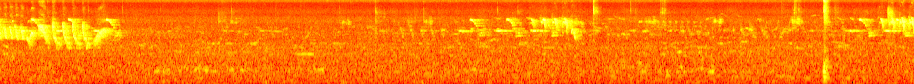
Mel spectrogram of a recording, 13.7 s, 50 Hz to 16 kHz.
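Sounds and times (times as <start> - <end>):
birdsong: 0.0 - 13.7.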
